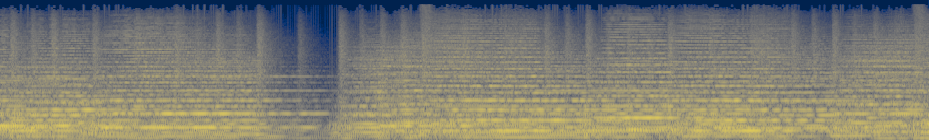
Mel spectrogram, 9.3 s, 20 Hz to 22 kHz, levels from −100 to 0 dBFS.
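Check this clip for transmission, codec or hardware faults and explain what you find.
One fault runs throughout the clip: a filter restarted on every block. The filter loses its state at each block boundary and restarts from silence, so each block opens with a small transient. This produces a steady 43.1 Hz buzz, which fits a 1024-sample block. Unlike mains hum, the buzz rises and falls with the signal's level.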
